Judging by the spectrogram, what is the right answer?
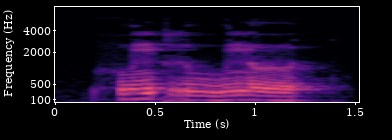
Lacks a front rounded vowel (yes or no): yes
